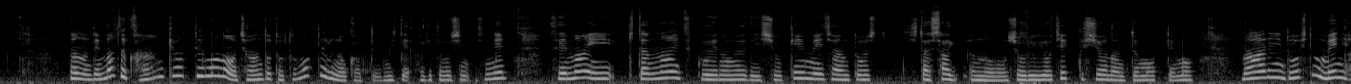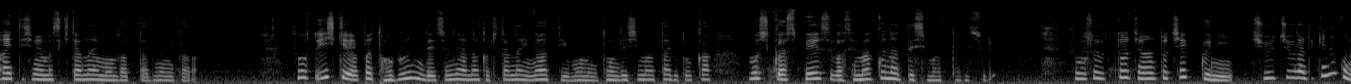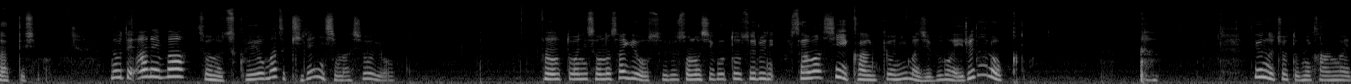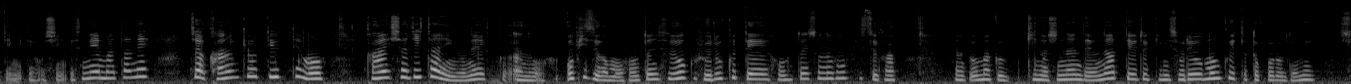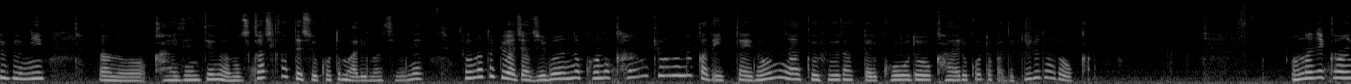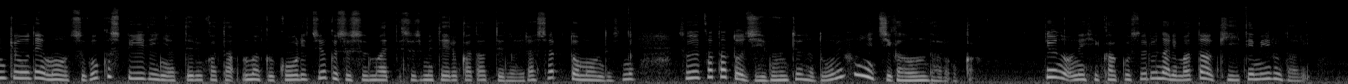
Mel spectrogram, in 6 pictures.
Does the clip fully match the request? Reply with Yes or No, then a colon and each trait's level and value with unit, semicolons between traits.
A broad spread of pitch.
Yes: wide, 5.7 semitones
